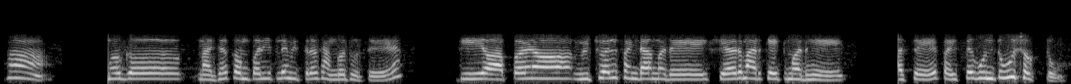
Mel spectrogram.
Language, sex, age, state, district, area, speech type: Marathi, female, 45-60, Maharashtra, Thane, rural, conversation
